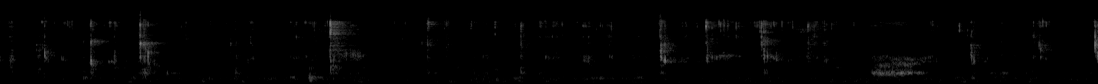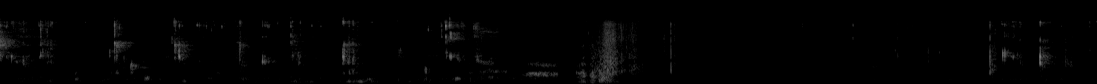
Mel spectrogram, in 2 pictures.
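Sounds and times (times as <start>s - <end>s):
person chewing bread: 0.0s - 18.0s, 18.8s - 21.9s.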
